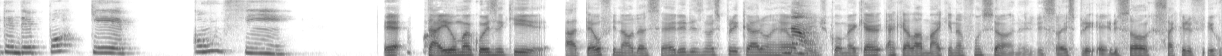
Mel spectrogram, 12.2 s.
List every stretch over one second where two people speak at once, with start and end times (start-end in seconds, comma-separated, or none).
none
